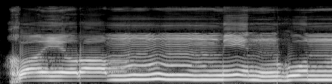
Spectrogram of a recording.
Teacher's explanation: Karena ini adalah gunnah musyaddada yang merupakan tasydidnya itu adalah tasydid yang asli, maka dia tetap berdengung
